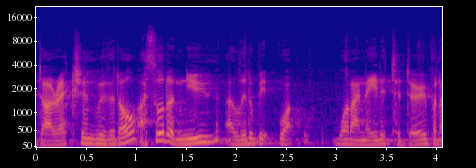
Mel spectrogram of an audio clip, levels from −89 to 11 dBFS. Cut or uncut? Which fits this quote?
cut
